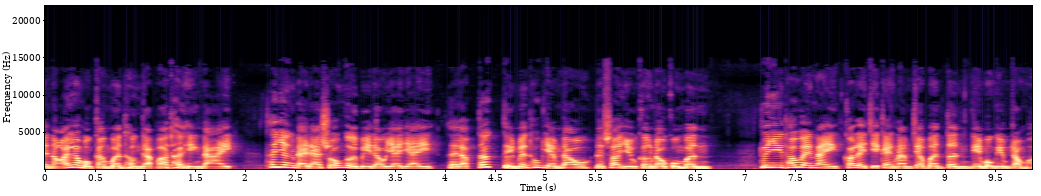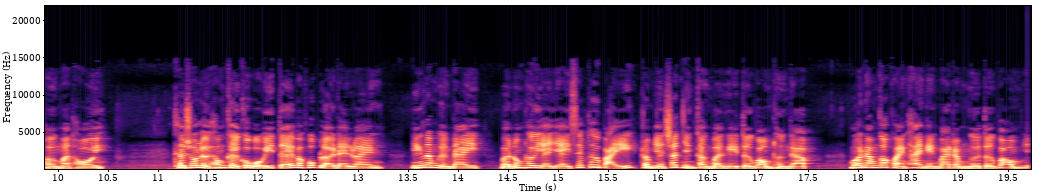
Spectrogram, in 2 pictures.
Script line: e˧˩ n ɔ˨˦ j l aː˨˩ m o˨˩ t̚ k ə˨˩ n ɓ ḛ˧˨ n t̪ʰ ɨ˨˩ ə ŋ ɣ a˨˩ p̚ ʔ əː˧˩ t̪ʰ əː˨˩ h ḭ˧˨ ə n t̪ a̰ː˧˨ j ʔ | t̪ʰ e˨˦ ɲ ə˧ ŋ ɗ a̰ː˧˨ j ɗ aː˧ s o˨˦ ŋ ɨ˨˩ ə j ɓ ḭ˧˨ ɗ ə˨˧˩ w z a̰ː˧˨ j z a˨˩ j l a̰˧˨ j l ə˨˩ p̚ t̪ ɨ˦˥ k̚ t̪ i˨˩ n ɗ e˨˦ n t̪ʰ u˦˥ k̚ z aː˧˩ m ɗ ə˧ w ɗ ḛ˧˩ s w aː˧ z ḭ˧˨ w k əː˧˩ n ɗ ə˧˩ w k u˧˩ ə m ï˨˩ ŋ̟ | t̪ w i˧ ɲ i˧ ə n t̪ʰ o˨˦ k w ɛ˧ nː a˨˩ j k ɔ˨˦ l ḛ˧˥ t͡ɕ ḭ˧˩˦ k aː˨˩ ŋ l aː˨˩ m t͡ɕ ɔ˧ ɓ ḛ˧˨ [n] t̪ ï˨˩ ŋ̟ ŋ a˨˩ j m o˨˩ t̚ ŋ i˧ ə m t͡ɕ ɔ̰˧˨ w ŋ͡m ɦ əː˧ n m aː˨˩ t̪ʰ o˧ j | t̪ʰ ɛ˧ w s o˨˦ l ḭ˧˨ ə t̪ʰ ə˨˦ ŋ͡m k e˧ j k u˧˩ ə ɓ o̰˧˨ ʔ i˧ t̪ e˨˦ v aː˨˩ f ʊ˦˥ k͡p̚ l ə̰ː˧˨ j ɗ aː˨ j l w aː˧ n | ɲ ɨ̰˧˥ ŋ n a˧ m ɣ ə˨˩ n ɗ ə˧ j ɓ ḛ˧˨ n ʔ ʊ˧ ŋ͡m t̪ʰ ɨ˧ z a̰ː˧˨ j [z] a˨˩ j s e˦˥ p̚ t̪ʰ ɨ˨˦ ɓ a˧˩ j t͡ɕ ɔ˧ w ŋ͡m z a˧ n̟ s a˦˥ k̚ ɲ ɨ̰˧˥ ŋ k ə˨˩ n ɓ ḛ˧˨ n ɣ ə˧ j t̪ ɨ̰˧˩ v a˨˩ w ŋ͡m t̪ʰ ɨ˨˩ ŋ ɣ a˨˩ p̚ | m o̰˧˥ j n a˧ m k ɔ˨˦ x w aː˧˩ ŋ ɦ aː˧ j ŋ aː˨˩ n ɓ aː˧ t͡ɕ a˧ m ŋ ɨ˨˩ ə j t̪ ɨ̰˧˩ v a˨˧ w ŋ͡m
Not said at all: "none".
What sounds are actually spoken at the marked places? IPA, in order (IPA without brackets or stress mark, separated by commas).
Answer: n, z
